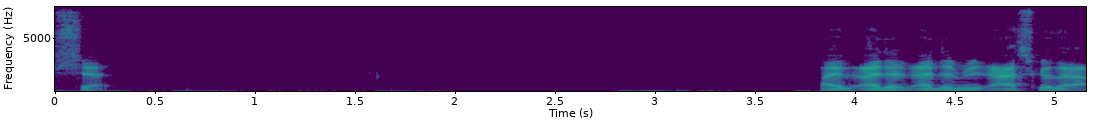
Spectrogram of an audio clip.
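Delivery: frazzled, flustered, panicked, stumbling over words. Rushing to redo a voting timer that ran short: panicking. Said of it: "I'm panicking".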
